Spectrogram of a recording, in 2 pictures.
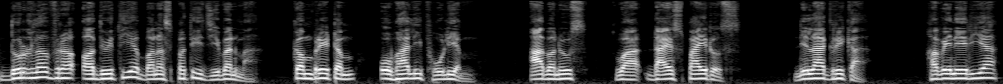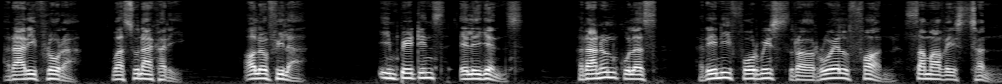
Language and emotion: Nepali, neutral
